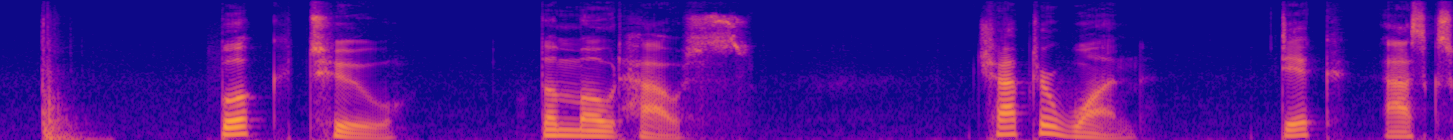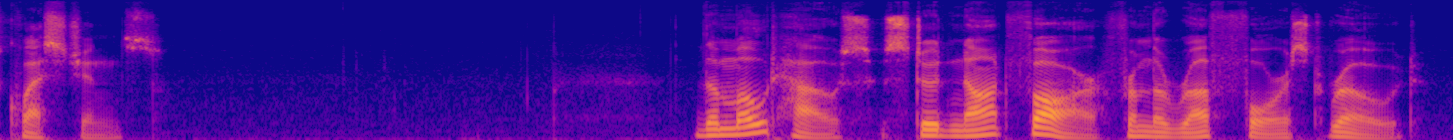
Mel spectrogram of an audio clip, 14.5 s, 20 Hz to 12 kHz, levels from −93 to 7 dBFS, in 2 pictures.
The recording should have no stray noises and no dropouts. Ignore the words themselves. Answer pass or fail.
fail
